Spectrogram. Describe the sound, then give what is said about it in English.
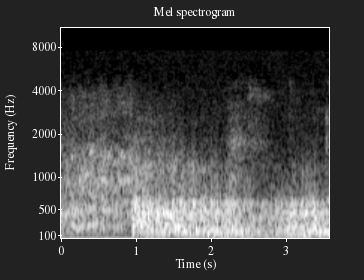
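Low background rumble, then about a second in a loud thunder clap bursts in and rolls on as a heavy, sustained rumble to the end, with no one speaking. “Did you see that lightning? I wish it would do that oftener or quit.”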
